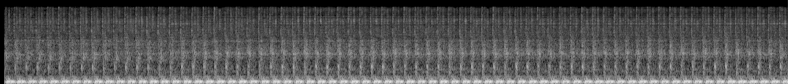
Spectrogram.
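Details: Yamaha XS 400 2A2 café racer, 1981, at idle: hard, even knock about three times a second with a clattering rattle over it; strange knocking, clattering noises, cause not yet found.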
